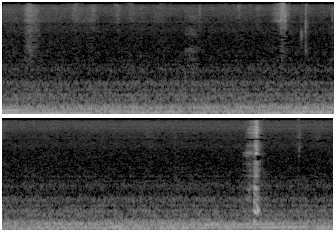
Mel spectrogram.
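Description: Steady low rumble of a car with its engine running, heard from inside the cabin. Near the end comes one short rising squeak with a click.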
